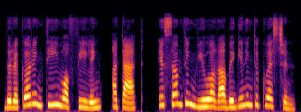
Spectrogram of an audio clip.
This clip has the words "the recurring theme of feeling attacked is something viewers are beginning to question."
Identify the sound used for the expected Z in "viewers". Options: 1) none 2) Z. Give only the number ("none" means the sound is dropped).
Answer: 1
